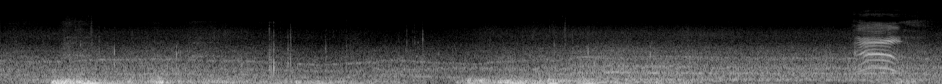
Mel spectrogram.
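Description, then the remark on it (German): A strong storm wind roars steadily and loudly throughout on a high mountain, rising in heavy gusts, with a brief whistling tone near the end. “Der Sturm wird immer schlimmer.”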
